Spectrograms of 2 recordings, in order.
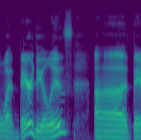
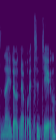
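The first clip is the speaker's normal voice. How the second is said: despairing whisper; 13 dB quieter, much faster than usual. Retold or imitated. Riku crying, lost.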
